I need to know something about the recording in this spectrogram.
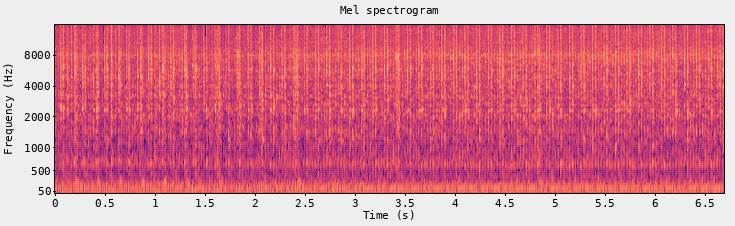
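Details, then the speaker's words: V8-swapped 1946 Dodge Deluxe with open headers, run off a gas-can fuel line: loud, steady, even burble at idle with no misses, knocks or ticks; sounds healthy, though a fuel fitting was found leaking. "that's the longest this car has run since I've had it sounded pretty dang good open headers right now"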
